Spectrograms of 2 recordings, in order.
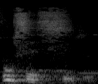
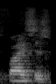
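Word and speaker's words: φύσις: When you go into that word nature in the Greek, that word is pronounced, it's pronounced phusis. But it looks like it says physis, but it's because didn't we say that you had particular Israelites who stuck to the way?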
